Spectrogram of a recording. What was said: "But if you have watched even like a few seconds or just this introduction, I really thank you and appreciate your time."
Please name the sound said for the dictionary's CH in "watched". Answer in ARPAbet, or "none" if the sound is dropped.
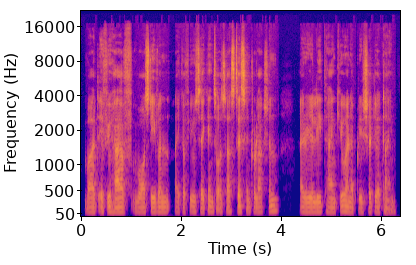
S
